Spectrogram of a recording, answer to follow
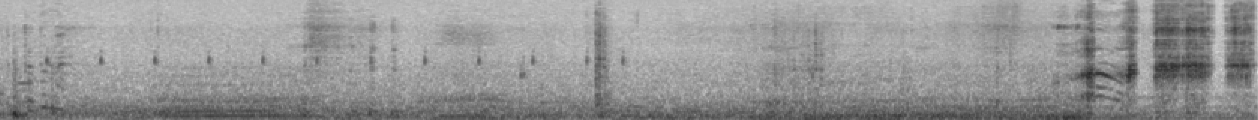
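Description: Inside a moving car: a steady low rumble of engine and road noise. The turn-signal relay ticks about three times a second for the first two seconds or so, then stops.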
